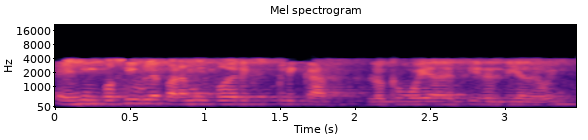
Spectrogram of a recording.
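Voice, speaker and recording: A man's high-pitched voice at a moderate pace, with noticeable background noise and audible room echo. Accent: Salvadoran. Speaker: preacher. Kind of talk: sermon.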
